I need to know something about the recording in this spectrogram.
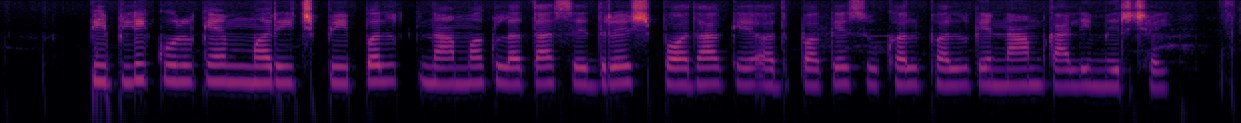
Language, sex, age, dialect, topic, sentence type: Magahi, female, 18-24, Southern, agriculture, statement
